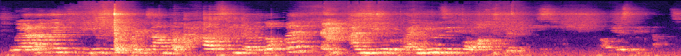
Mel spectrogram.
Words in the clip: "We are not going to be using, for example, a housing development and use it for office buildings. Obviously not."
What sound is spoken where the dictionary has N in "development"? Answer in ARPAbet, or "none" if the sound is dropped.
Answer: N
